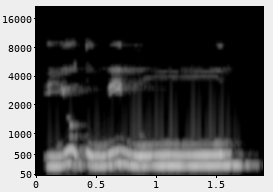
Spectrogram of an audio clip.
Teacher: हमज़ा साकिन जहाँ पर भी आए तो हम इसको झटका देंगे। याए मज़मूम के डायरेक्ट आगे वाव तो है लेकिन वाव पर जज़म नहीं है, वाव साकिना नहीं है, हमज़ा साकिन है। · याए मज़मूम है और आगे वाव भी है, लेकिन हमने इसको झटका देकर पढ़ा है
